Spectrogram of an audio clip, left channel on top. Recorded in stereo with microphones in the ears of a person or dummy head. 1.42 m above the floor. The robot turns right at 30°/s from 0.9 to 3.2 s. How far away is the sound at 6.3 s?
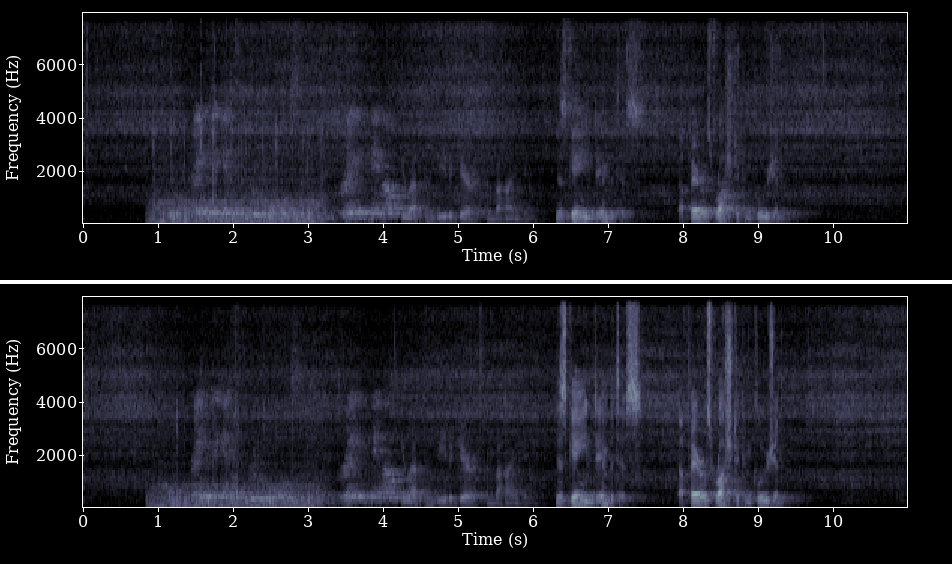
About 0.6 m.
